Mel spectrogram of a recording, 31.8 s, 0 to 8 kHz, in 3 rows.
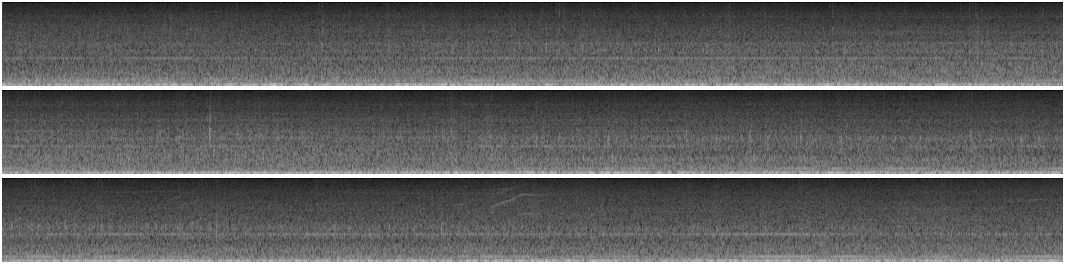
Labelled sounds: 26.0	26.7	killer whale, southern resident, 2.1 to 6.4 kHz

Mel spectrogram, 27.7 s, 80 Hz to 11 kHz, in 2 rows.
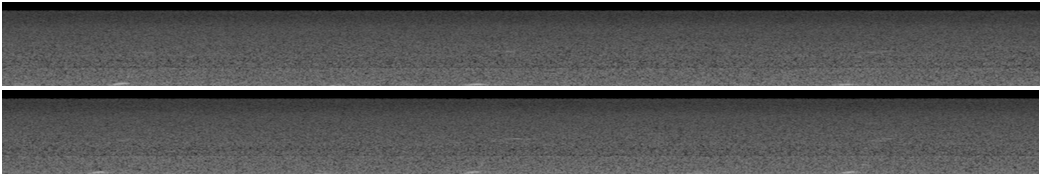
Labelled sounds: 20.5	20.8	humpback whale, 1.5 to 1.6 kHz

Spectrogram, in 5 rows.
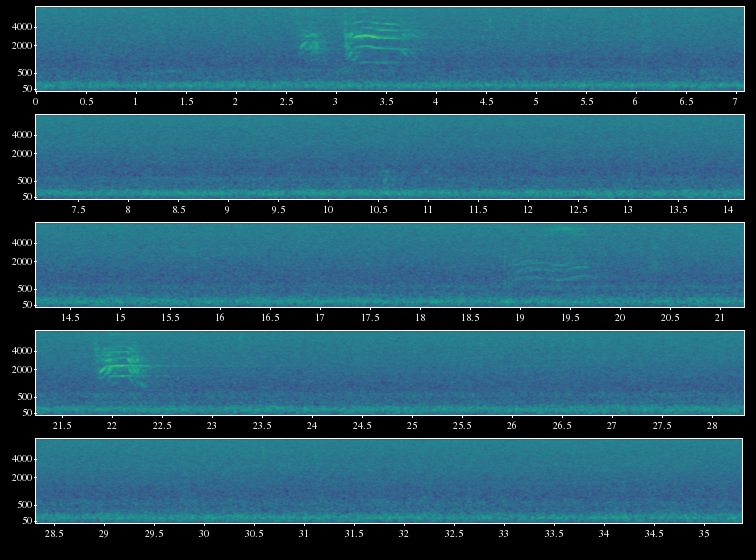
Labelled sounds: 2.5	3.9	killer whale, 0.93 to 7.3 kHz
18.8	19.7	killer whale, 0.68 to 2.1 kHz
21.7	22.4	killer whale, 1.0 to 7.8 kHz

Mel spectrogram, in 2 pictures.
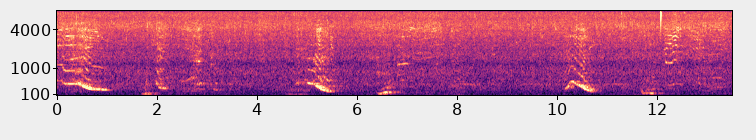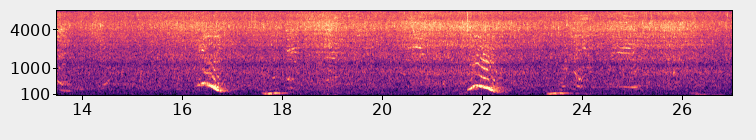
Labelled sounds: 0.0	1.0	humpback whale, 0.81 to 1.6 kHz
6.8	7.1	humpback whale, 1.1 to 1.2 kHz
12.2	12.5	humpback whale, 1.2 to 3.3 kHz
18.1	18.5	humpback whale, 1.7 to 2.2 kHz
20.5	20.8	humpback whale, 2.0 to 2.3 kHz
21.8	22.3	humpback whale, 0.91 to 1.5 kHz
24.7	25.0	humpback whale, 1.7 to 2.2 kHz

